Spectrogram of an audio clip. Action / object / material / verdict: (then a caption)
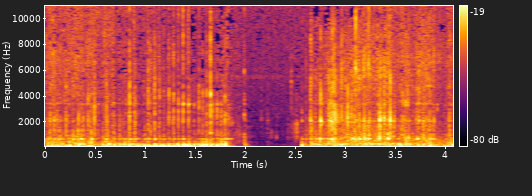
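scrape / corrugated plastic tube over a fluffy microphone cover / plastic / none. Long nails of both hands scratch a yellow, hollow, ribbed corrugated plastic pop tube wrapped around a fluffy microphone cover, making a dense, low, rumbling scratch with a soft ridged rasp. The scratching fades to near silence for about half a second, then resumes abruptly at full level until the end.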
